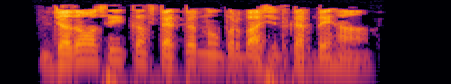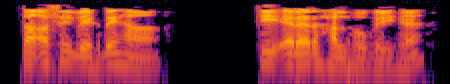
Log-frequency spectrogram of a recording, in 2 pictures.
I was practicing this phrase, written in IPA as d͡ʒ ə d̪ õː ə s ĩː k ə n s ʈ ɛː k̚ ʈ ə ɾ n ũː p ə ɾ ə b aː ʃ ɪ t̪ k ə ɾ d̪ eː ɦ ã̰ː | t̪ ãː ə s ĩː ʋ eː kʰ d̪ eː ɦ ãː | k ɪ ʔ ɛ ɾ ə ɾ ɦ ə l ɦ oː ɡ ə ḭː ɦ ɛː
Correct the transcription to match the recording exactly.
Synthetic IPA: d͡ʒ ə d̪ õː ə s ĩː k ə n s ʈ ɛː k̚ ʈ ə ɾ n ũː p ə ɾ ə b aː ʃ ɪ t̪ k ə ɾ d̪ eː ɦ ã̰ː | t̪ ãː ə s ĩː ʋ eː kʰ d̪ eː ɦ ãː | k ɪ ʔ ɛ ɾ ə ɾ ɦ ə l ɦ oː ɡ ə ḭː ɦ ɛː

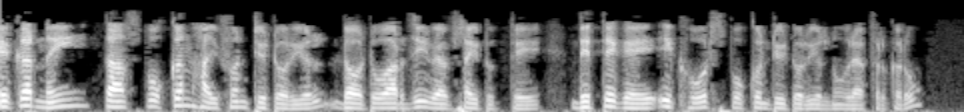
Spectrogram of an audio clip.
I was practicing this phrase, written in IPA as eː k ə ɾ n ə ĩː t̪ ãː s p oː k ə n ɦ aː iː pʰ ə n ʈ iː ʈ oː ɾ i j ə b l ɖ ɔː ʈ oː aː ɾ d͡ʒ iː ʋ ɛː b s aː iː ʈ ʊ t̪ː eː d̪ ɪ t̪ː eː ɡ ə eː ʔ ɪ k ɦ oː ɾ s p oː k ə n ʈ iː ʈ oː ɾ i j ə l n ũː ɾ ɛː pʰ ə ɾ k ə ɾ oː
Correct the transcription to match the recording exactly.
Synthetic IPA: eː k ə ɾ n ə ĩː t̪ ãː s p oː k ə n ɦ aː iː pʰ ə n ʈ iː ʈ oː ɾ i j ə l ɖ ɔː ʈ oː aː ɾ d͡ʒ iː ʋ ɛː b s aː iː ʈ ʊ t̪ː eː d̪ ɪ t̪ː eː ɡ ə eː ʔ ɪ k ɦ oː ɾ s p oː k ə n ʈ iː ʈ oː ɾ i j ə l n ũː ɾ ɛː pʰ ə ɾ k ə ɾ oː

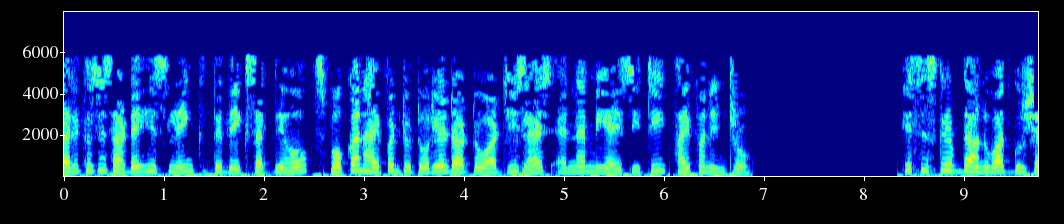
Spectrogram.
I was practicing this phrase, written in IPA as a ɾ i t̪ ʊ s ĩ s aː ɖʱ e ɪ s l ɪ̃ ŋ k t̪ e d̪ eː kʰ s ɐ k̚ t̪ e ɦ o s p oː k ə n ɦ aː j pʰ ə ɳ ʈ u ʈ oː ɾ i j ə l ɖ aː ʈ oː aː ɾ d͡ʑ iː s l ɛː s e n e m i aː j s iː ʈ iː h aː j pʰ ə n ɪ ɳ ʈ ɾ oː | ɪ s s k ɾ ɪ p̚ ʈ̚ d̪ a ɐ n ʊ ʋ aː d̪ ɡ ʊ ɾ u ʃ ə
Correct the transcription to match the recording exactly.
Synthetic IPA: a ɾ i t̪ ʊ s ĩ s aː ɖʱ e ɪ s l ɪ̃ ŋ k t̪ e d̪ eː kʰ s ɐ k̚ d̪ e ɦ o s p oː k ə n ɦ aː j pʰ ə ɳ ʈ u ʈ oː ɾ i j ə l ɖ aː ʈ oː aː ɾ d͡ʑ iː s l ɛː ʃ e n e m i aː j s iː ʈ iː h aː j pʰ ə n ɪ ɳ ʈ ɾ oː | ɪ s s k ɾ ɪ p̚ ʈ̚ d̪ a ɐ n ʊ ʋ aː d̪ ɡ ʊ ɾ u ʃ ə

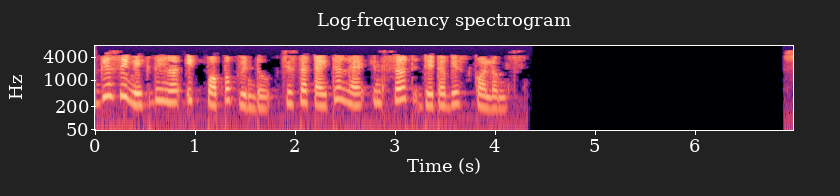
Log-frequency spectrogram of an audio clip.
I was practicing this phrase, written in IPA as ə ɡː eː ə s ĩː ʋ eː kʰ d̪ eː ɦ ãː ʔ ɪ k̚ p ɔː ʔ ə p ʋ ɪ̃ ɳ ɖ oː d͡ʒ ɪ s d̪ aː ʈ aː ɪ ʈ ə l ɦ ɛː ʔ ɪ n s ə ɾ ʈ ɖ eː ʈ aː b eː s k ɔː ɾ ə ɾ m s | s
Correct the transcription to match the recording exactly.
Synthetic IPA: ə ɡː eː ə s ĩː ʋ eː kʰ d̪ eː ɦ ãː ʔ ɪ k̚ p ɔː p ə p ʋ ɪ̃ ɳ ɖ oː d͡ʒ ɪ s d̪ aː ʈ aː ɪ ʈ ə l ɦ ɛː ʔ ɪ n s ə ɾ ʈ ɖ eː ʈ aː b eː s k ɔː l ə m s | s

